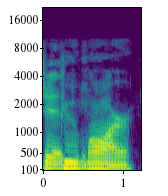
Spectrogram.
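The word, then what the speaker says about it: goomar: Typically pronounced Gumar. Kumar is a term for a made man's mistress. So Adam was saying it wrong.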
